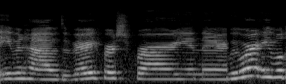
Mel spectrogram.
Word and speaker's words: Ferrari: We went to Modena to view the Ferrari Museum. You gotta pronounce all 3 of the R's according to the Italians.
